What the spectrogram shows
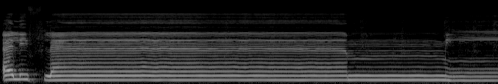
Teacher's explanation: پھر میں نے میم کی آواز کو 6 کاؤنٹ کھینچا، میم ساکن آیا تو اس کی آواز کو 1 کاؤنٹ کے لیے چڑھایا. غنہ مجھے ناک میں فیل ہوا میم کا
